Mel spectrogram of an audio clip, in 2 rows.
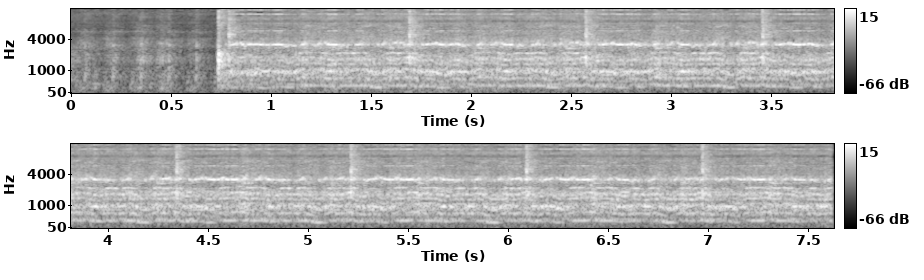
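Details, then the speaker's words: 1971 Triumph Stag 3.0 V8 manual, barn find, first start attempt with the starter wires shorted: the starter whirs steadily with a rhythmic churn of three to four beats per second, turning over but never firing. "Well, crank's over. Well, so by that rationale then, yes. Yes, guys, it turns over."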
